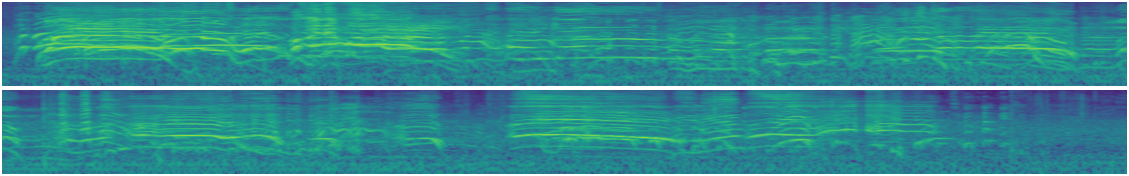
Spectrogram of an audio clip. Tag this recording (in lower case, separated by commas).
cheering, human group actions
